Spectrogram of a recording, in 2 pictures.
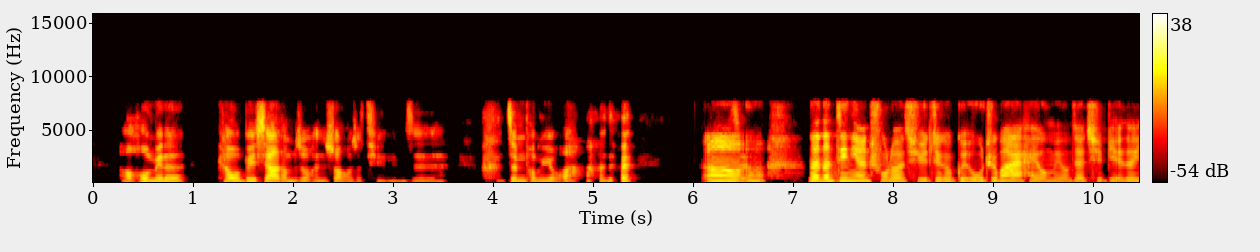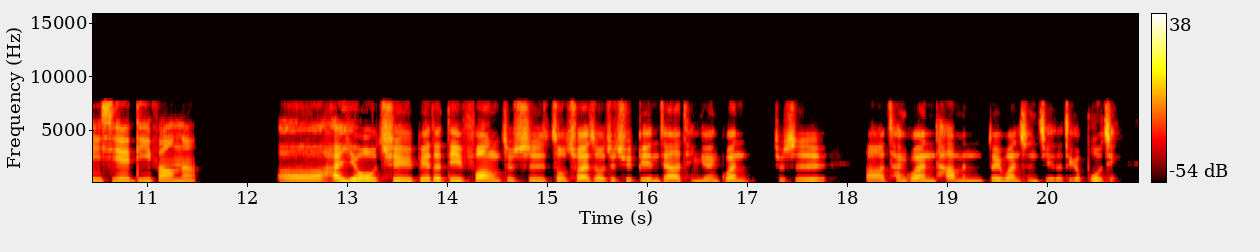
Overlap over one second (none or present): none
